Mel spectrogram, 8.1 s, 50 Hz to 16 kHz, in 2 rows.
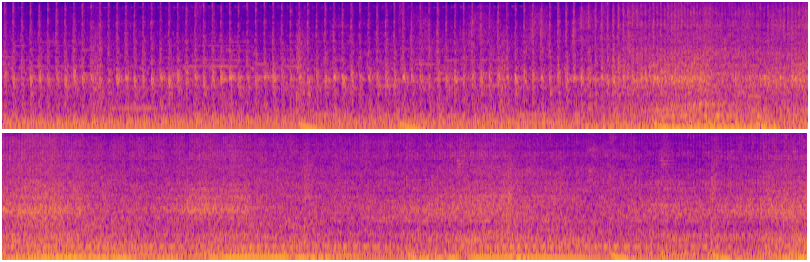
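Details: Toyota Dyna 5L diesel, after front engine noise was fixed: even idle with a steady low rumble and only light combustion clatter; engine sounds settled and healthy.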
